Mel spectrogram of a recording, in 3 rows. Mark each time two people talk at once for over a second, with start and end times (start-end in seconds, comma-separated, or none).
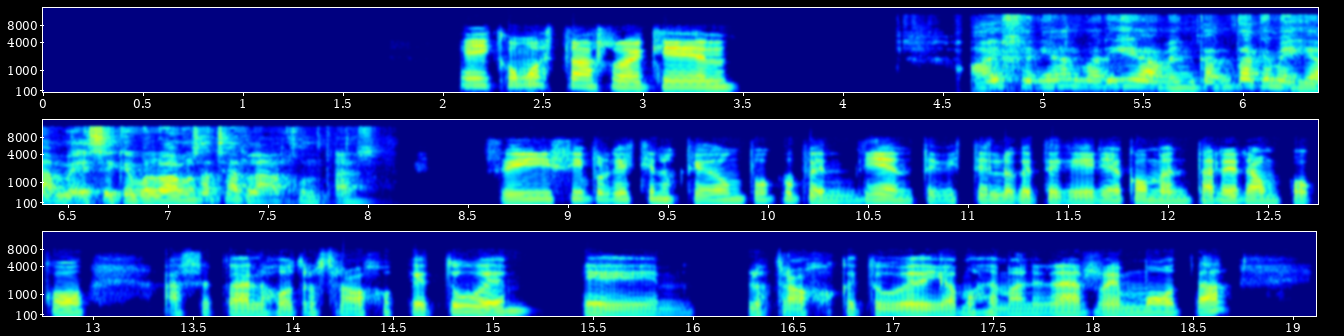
none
